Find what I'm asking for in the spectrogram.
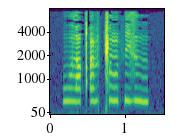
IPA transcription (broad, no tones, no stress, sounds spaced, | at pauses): β o l ɑ qʼ ø v ǁ õ θ i z ɯ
